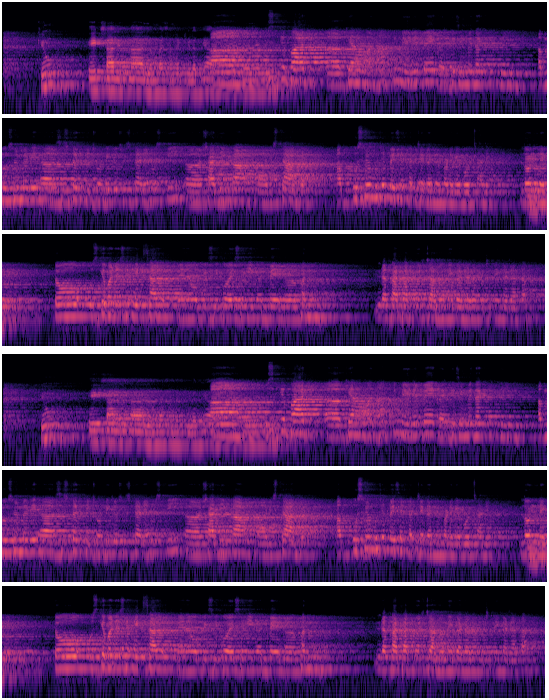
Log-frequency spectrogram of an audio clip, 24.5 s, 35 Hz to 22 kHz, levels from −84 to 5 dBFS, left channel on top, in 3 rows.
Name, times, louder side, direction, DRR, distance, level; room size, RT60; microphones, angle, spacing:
voice 1, 1.3-4.1 16.0-16.3, left 2 dB, 85° left, 0 dB, 2.0 m, -34 dB
voice 2, 3.1-3.7 3.9-7.7 8.0-12.8 13.2-15.5 15.9-16.5 17.1-21.1 21.9-24.2, equal, 15° right, -2 dB, 2.0 m, -32 dB
14.5 x 14.5 x 5.6 m, 2.6 s
head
